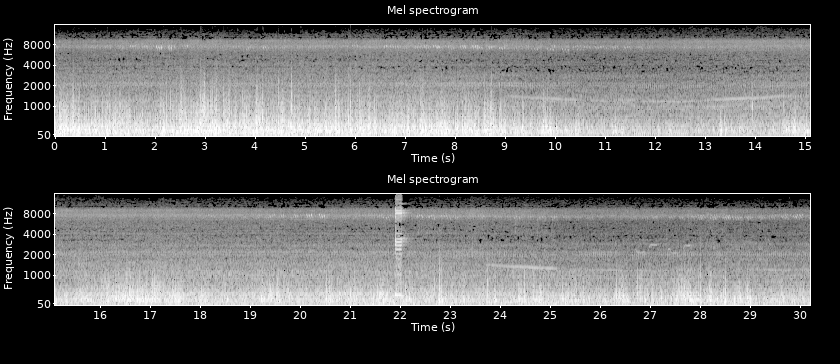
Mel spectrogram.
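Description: A road vehicle running along a road, a steady rumble of engine and tyre noise that is louder for the first few seconds and then eases. There is a single sharp click about two-thirds of the way through.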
